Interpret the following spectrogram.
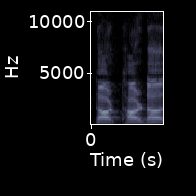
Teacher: ये भी आपको उच्चारण जो होते हैं ये मूर्धा और जीभ से होते हैं, जिसे मूर्धन्य ध्वनियाँ बोला जाता है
